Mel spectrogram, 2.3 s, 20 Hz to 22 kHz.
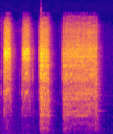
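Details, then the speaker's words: DeWalt 20V DCF885 impact driver, battery on one bar, driving a short self-tapping stainless steel screw through thin oak: three short bursts then a longer steady rattling hammer as the screw seats; impact mechanism working normally. "And now I'm going to drive this shorter screw here through oak. Both of these are self-tapping stainless steel screws."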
